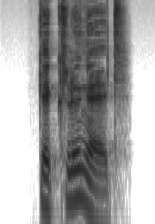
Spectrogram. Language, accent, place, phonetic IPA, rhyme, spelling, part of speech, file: German, Germany, Berlin, [ɡəˈklʏŋl̩t], -ʏŋl̩t, geklüngelt, verb, De-geklüngelt.ogg
- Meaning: past participle of klüngeln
